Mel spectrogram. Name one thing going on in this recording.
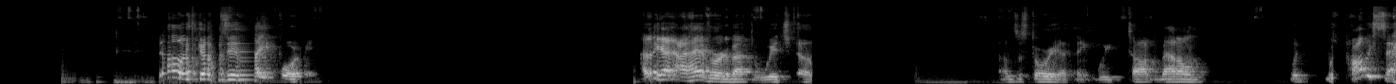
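A man speaks with animation, close into a microphone, with pauses between phrases.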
